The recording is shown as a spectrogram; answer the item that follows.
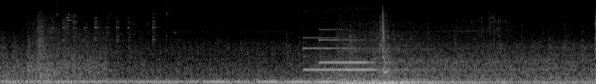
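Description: Vehicle being commandeered in the Mercenaries 2: World in Flames video game, a steady low engine rumble with a brief mechanical door or window whine and a short burst near the middle, no talk.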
